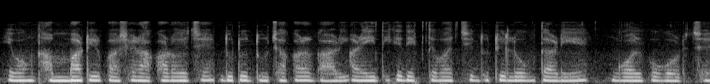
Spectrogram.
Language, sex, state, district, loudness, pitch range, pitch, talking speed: Bengali, female, West Bengal, Jalpaiguri, -16 LUFS, 175-185 Hz, 180 Hz, 160 wpm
